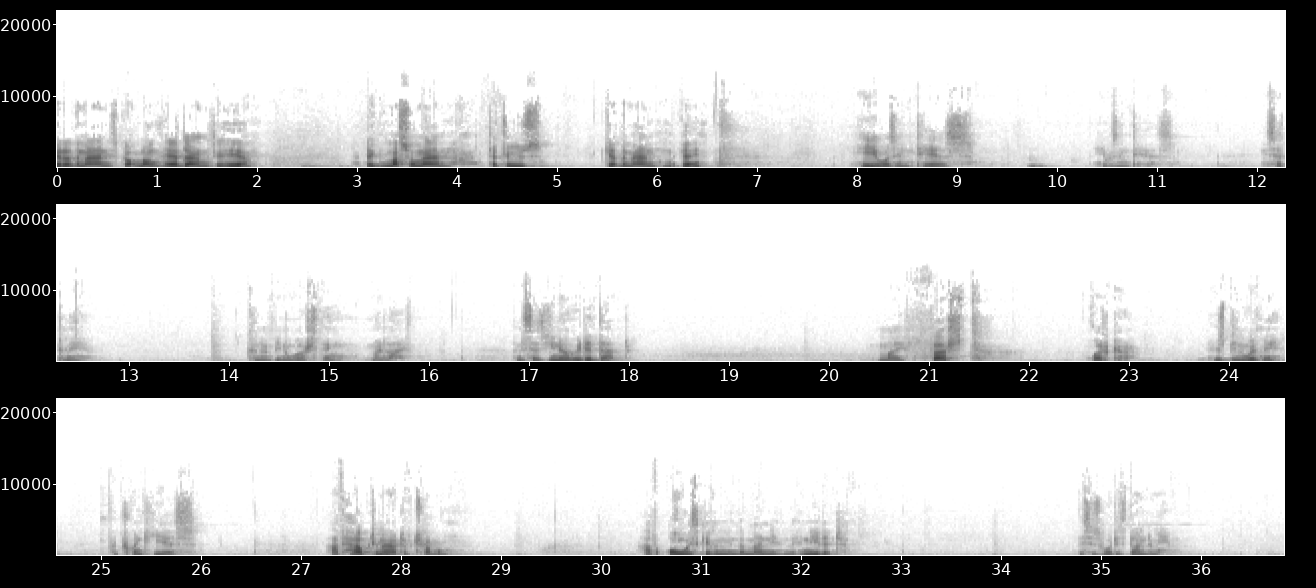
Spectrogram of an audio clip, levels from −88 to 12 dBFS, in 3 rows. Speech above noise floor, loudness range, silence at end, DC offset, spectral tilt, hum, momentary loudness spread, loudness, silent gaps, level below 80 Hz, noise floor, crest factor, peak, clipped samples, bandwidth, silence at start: 38 dB; 15 LU; 1.15 s; under 0.1%; -6.5 dB/octave; none; 22 LU; -29 LUFS; none; -60 dBFS; -67 dBFS; 24 dB; -8 dBFS; under 0.1%; 12 kHz; 0 s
